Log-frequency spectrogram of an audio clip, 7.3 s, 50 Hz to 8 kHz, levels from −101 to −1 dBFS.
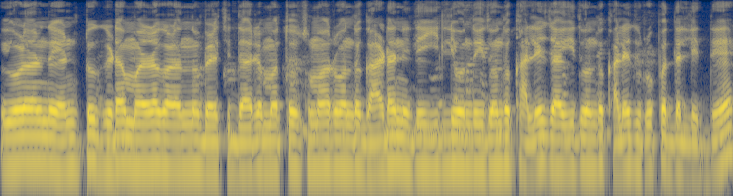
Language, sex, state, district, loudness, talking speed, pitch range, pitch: Kannada, male, Karnataka, Belgaum, -13 LUFS, 140 wpm, 105-115 Hz, 110 Hz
